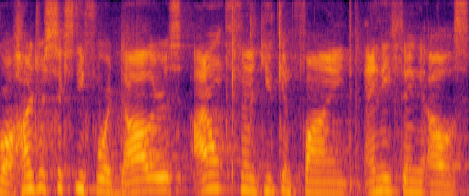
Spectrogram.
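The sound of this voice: A man talks with a fairly bright tone and ordinary pitch variation. Faint background noise sits behind him.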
